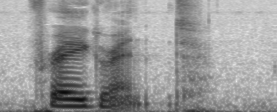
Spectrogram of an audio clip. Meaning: 1. Sweet-smelling; having a pleasant (usually strong) scent or fragrance 2. Attractive
- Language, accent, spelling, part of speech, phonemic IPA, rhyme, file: English, US, fragrant, adjective, /ˈfɹeɪ.ɡɹənt/, -eɪɡɹənt, En-us-fragrant.ogg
